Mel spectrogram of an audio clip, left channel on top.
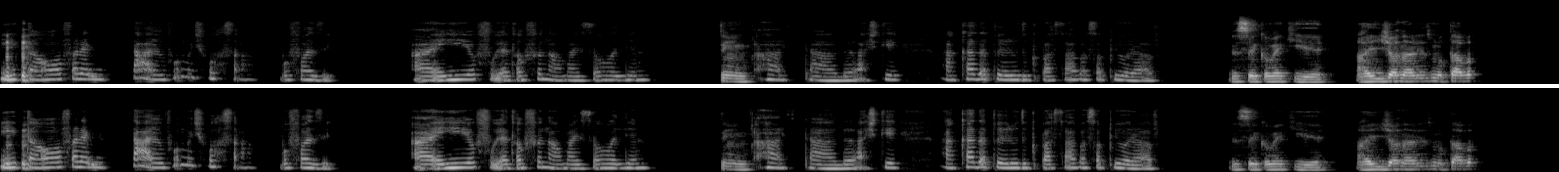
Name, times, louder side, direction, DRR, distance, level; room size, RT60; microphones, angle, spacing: voice 1, 0.0-1.0 1.3-2.5 2.8-3.3 4.1-6.5 7.5-11.6, right 3 dB, 70° right, 0.5 m, -31 dB
voice 2, 7.2-7.5 12.3-13.3 13.6-14.7, left 4 dB, 80° left, 0.5 m, -27 dB
2.7 x 2.1 x 4.0 m
head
